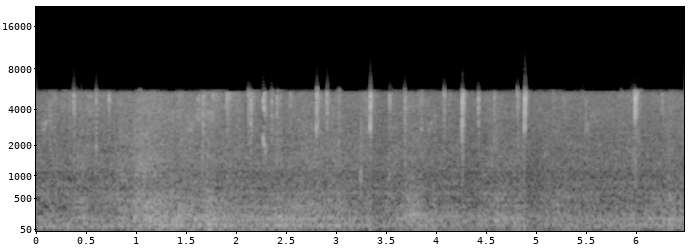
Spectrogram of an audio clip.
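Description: Hummingbird giving short, sharp, high chip notes, scattered and most frequent in the middle few seconds, over a steady low background rumble.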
